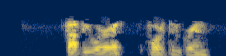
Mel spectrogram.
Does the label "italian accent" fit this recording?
No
